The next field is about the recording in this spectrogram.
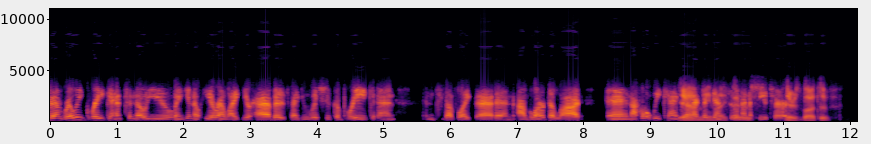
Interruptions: present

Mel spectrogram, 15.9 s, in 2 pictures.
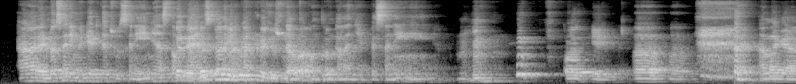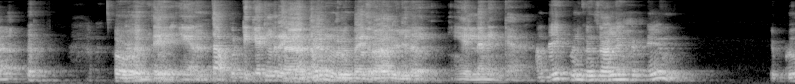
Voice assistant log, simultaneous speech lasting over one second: present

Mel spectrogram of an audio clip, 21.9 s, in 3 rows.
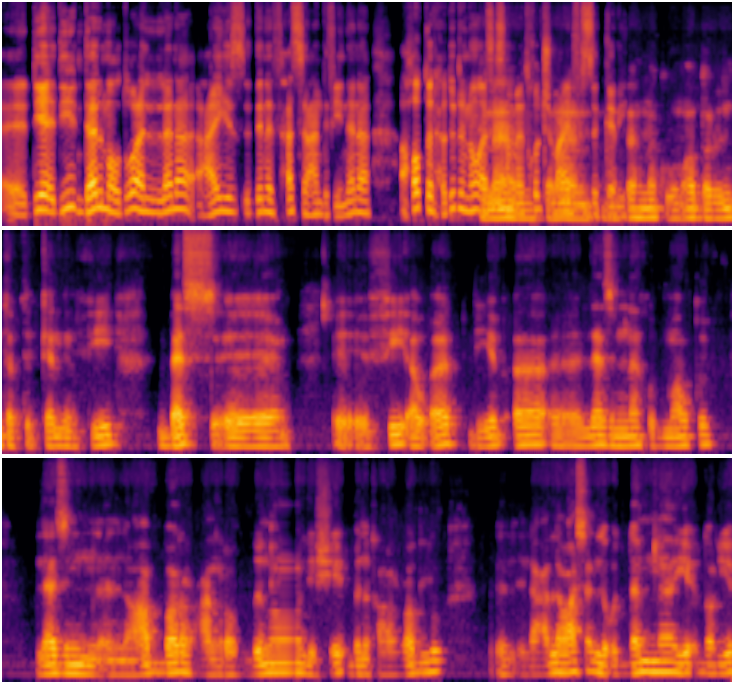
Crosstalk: present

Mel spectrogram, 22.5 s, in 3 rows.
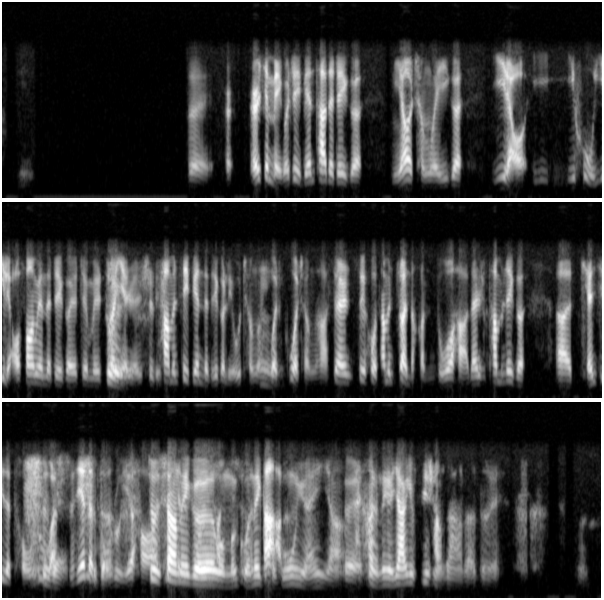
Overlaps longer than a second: present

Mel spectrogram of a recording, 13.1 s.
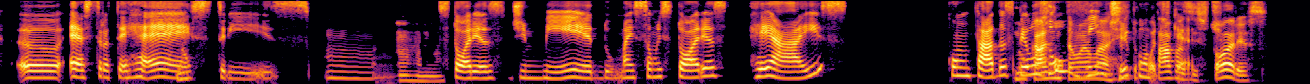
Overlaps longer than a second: present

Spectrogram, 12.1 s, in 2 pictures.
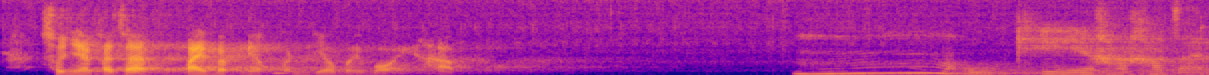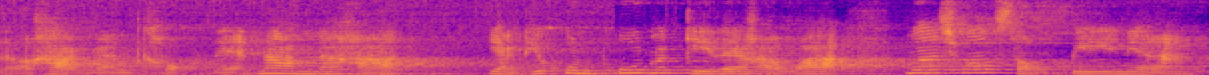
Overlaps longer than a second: none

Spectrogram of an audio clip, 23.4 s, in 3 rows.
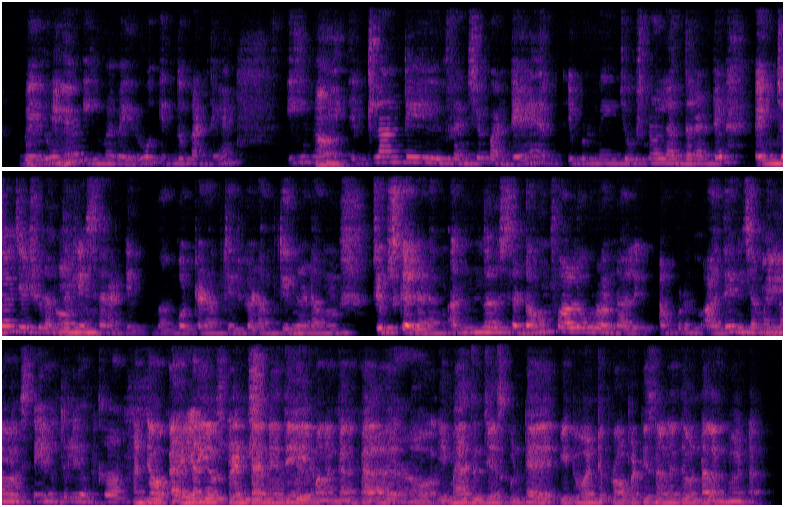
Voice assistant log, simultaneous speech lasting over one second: present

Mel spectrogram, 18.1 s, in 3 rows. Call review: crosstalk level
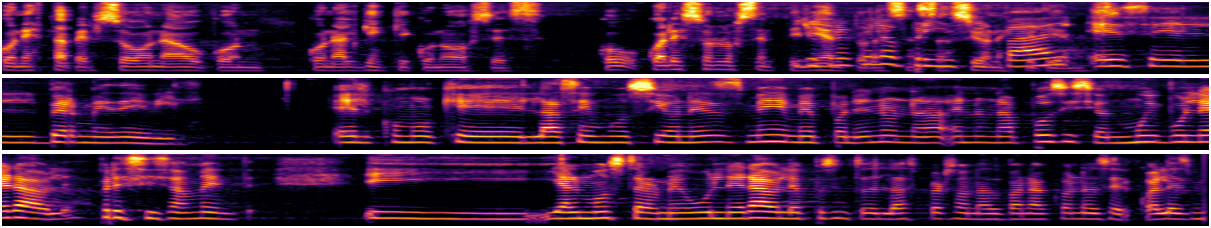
present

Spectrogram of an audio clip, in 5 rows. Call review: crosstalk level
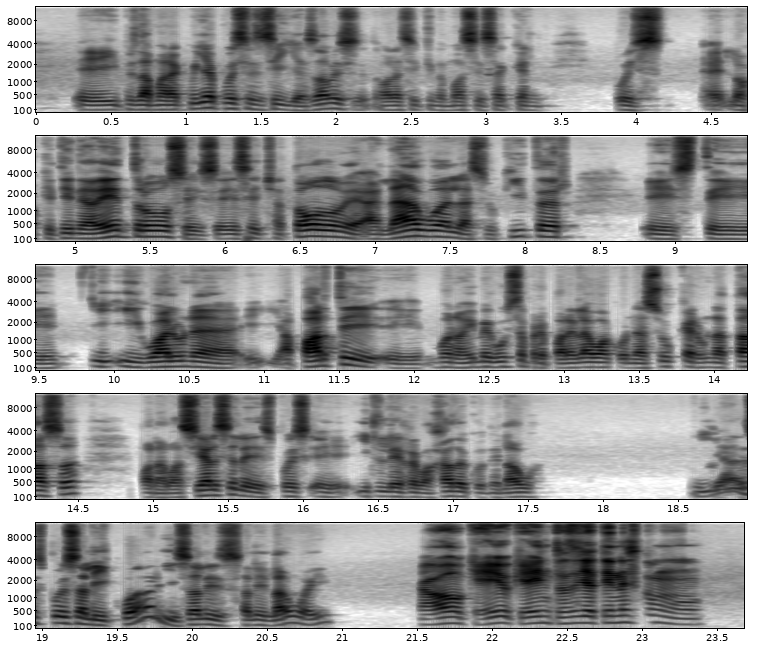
none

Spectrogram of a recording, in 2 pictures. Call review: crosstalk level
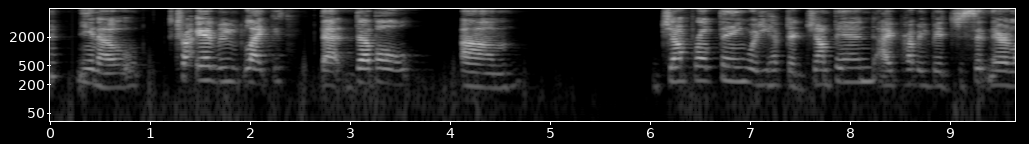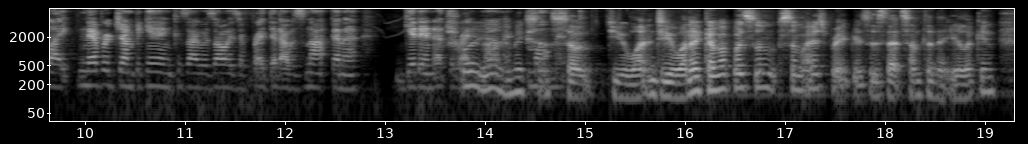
present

